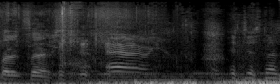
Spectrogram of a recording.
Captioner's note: chuckles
